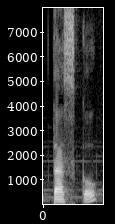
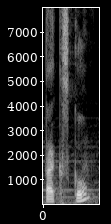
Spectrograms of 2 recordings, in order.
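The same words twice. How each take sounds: First: The x is pronounced as an s. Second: The x is not pronounced as an s. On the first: "X como una S" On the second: "Yo lo pronuncio como Taxco"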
